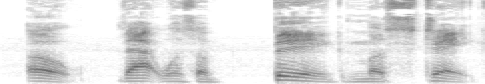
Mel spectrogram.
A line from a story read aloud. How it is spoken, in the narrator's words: Red Ranger barks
